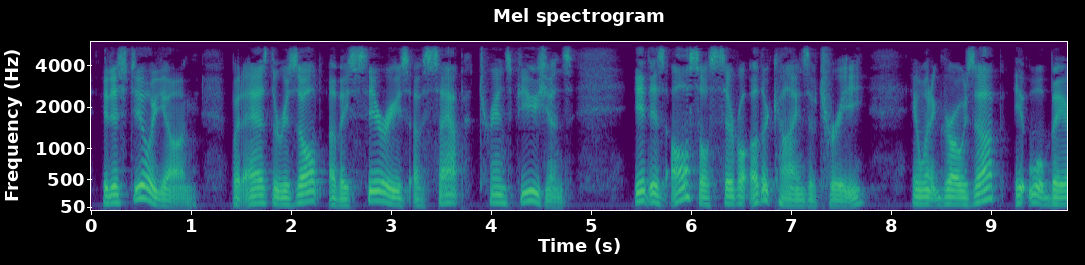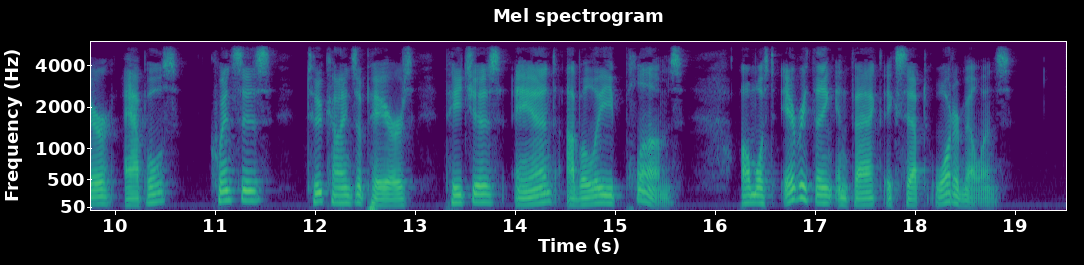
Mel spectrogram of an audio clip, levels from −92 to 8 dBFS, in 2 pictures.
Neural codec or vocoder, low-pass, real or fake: none; 5.4 kHz; real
